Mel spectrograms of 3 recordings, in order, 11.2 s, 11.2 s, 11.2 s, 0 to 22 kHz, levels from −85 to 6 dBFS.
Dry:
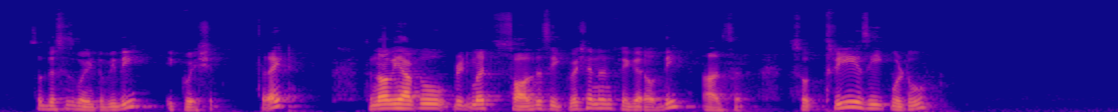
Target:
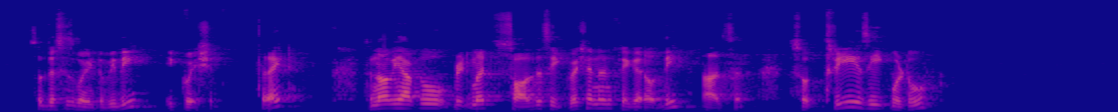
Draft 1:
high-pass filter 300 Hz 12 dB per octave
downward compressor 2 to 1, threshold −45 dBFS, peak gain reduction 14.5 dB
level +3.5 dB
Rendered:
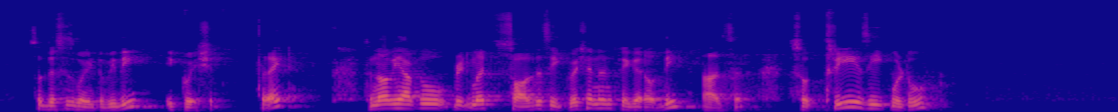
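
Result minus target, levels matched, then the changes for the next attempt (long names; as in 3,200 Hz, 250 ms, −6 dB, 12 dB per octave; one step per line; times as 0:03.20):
250 Hz band +10.0 dB
change: high-pass filter 1,100 Hz 12 dB per octave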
